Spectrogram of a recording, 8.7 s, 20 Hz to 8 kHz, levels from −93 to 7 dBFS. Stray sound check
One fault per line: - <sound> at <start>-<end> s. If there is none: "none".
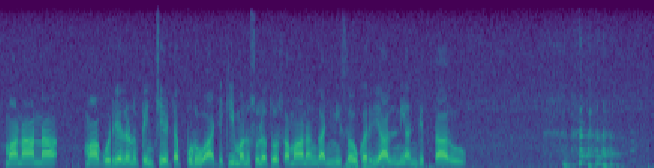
- laugh at 7.2-8.5 s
